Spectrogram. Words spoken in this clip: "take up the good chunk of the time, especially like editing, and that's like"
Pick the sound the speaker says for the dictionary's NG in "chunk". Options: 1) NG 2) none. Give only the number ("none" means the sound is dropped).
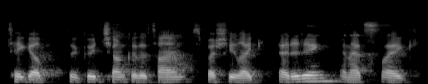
1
